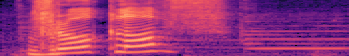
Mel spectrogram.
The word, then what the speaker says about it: Wrocław: W is pronounced like V in Polish. Oh, so it's Warsaw, Krakow, Lodz, Wrocław, Poznan, Gdańsk, Szczecin, Bydgoszcz, Lublin, Bialystok, Katowice, Gdynia, Częstochowa, Radom, Rzeszów, Torun.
